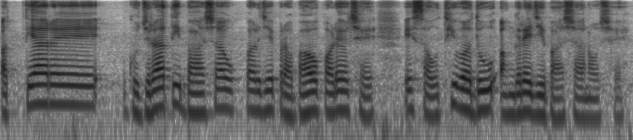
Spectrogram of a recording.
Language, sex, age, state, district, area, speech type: Gujarati, male, 30-45, Gujarat, Anand, urban, spontaneous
